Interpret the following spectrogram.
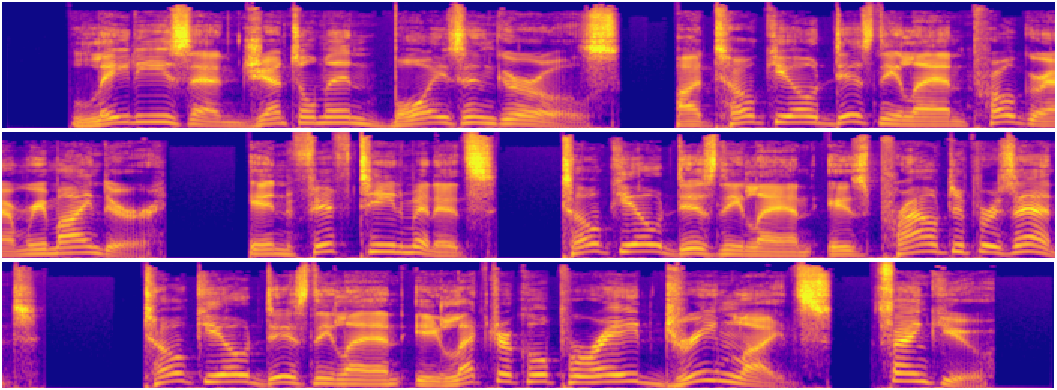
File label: Announcement; Tokyo Disneyland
